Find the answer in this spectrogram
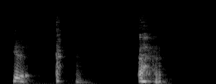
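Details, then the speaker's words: Abrupt adult sneeze in a small room during a coding session: a short series of sharp, forceful bursts of breath and voice, announced beforehand; the sneezes come on hard and fast. "dang it i breath i press the wrong button to mute myself for sneezing hear that i should have gone like this [Laughter] sorry about that those sneezes come on hard and fast"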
